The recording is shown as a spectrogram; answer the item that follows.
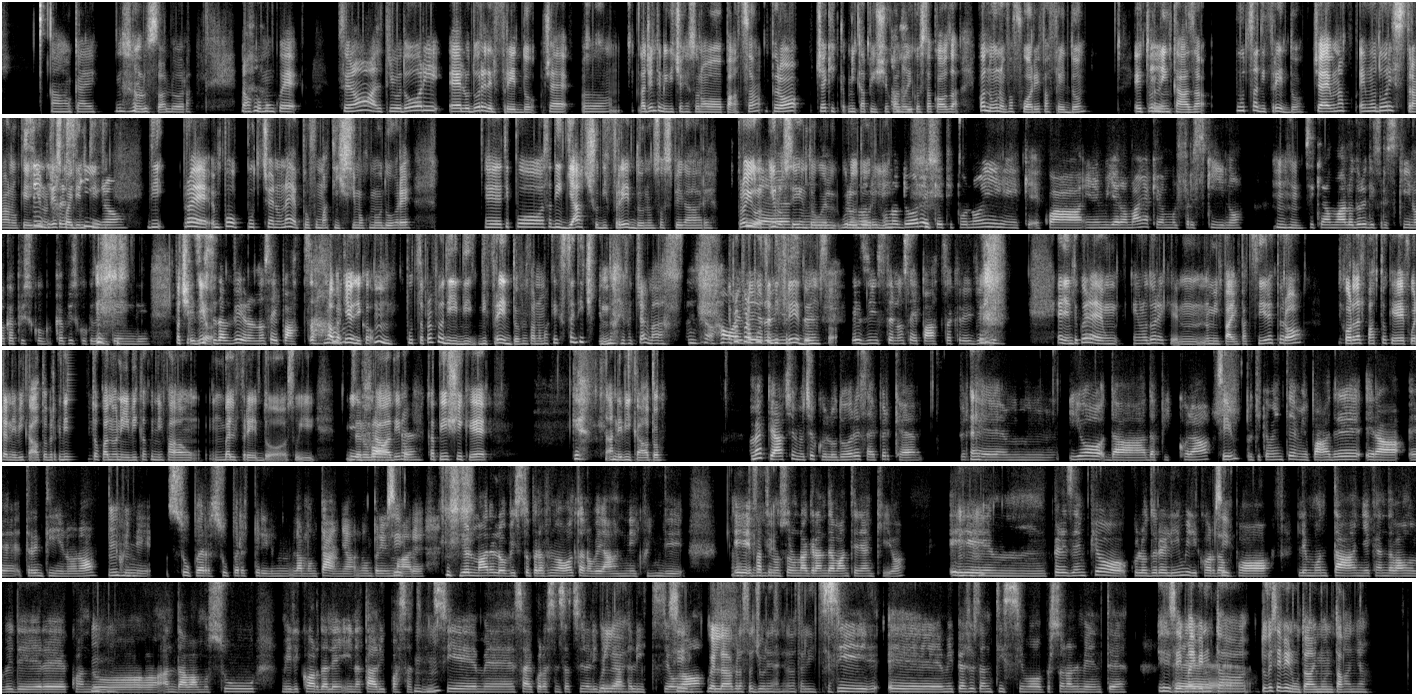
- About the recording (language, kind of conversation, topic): Italian, unstructured, C’è un odore che ti riporta subito al passato?
- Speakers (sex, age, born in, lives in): female, 20-24, Italy, Italy; female, 20-24, Italy, Italy
- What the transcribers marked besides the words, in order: tapping; distorted speech; chuckle; other background noise; chuckle; "Cioè" said as "ceh"; "quel-" said as "uel"; "quell'" said as "guell"; chuckle; chuckle; chuckle; "proprio" said as "propo"; laughing while speaking: "No"; chuckle; laughing while speaking: "Io faccio: Eh, ma"; "proprio" said as "propo"; laughing while speaking: "credimi"; chuckle; laughing while speaking: "che"; chuckle; "Quelle" said as "guelle"; "quella-" said as "guella"; "quella" said as "guella"; "natalizio" said as "neatalizio"; drawn out: "Ehm"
